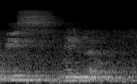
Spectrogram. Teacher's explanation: Kerana sin dekat situ sofir, sifat huruf dia sofir, bunyi yang seakan-akan bunyi binatang, dan juga ada hamas angin.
